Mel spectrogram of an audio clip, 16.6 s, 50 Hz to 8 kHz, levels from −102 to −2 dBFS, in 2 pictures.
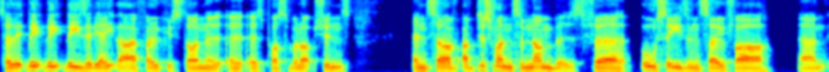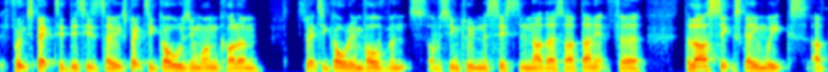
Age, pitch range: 20-39, 105-120 Hz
